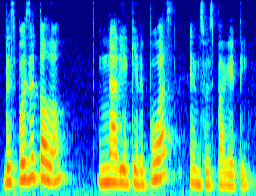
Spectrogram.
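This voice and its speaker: A woman reading children's stories aloud on the radio in an expressive way. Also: medium pitch, measured pace, heavy background noise. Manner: expressive, animated read-aloud. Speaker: radio storyteller.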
